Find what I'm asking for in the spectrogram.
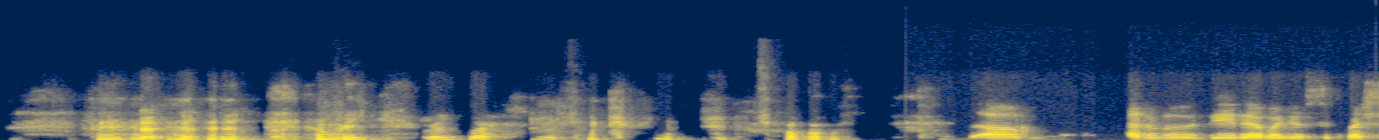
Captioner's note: laugh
